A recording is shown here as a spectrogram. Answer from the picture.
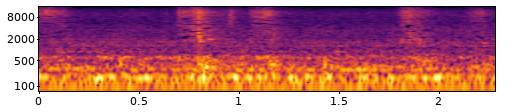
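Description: Wooden spatula stirring and scraping crumbled shark puttu around an aluminium pan on the stove, with two scraping strokes about a second apart over a steady low hum.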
